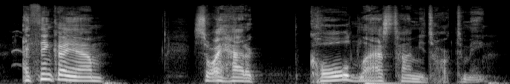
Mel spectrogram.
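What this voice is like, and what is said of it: Hoarse, strained voice. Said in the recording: “welcome to Laryngitis, the musical... This is how I always sound... losing my voice, too, but compared to you... turned into bronchitis and then laryngitis. And now my voice is coming back.”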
